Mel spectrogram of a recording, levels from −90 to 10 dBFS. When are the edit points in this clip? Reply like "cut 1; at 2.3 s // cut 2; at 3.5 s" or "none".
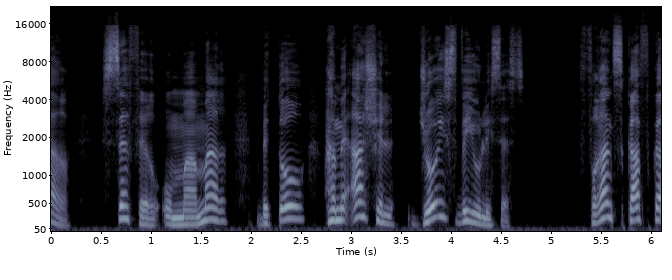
none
